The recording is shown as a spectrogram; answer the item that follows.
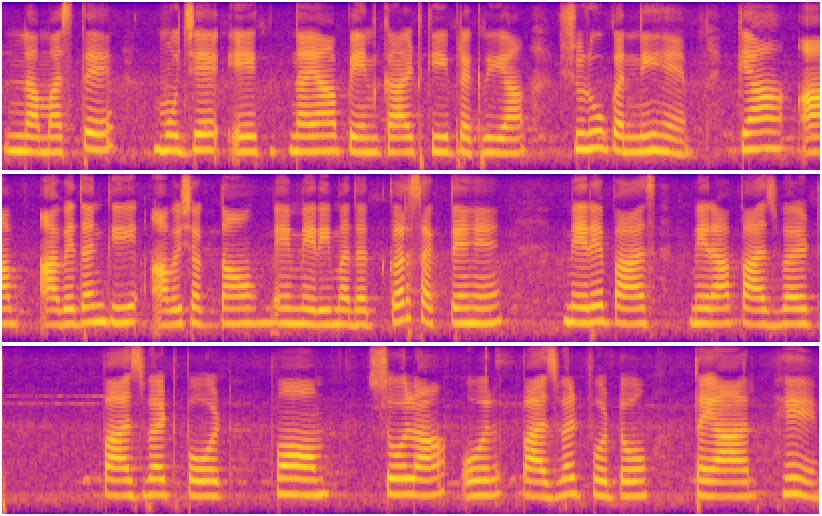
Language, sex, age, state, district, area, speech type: Hindi, female, 45-60, Madhya Pradesh, Harda, urban, read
